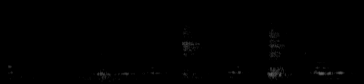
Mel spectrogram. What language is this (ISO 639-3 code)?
ces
